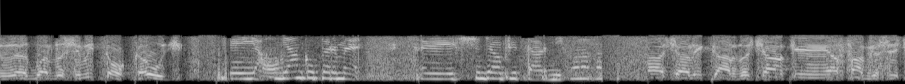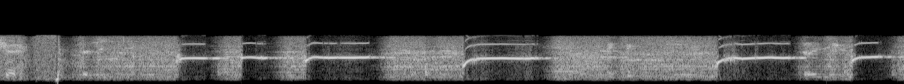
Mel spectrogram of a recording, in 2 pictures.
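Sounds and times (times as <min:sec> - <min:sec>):
bursts of noisy CB radio static: 0:00.0 - 0:12.0, 0:14.4 - 0:16.2, 0:16.9 - 0:18.0
garbled CB radio transmission: 0:00.0 - 0:12.0, 0:13.0 - 0:18.0
speech: 0:00.2 - 0:10.7
steady whistling tones over a CB radio channel in Sassari, Italy: 0:10.8 - 0:15.3, 0:16.2 - 0:18.0.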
